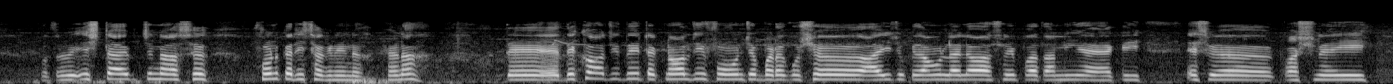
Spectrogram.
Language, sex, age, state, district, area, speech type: Dogri, male, 18-30, Jammu and Kashmir, Samba, rural, spontaneous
